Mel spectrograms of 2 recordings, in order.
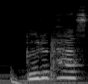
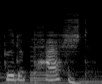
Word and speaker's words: Budapest: So Budapest is actually not how you pronounce it. It's Budapest, I've been told. I think. But Americans say Budapest.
